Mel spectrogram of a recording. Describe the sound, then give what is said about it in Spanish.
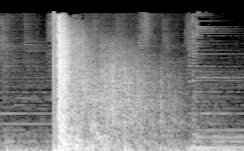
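A single loud gunshot, fired by a woman with the gun placed in her mouth, cracks sharply and then fades into a rumbling, echoing decay over about a second, with no voices present. “Tomó el arma, la colocó en su boca.”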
